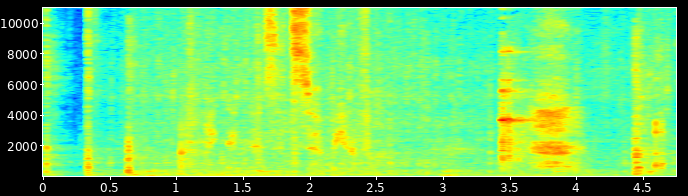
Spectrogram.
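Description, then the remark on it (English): Pots and utensils clink and clatter in a few sharp, scattered knocks, with a brief rattling burst near the end over a low background hum and faint murmured voices, as a cook prepares two dishes for a Thanksgiving table in a spacious, light-filled kitchen in Atlanta. “In a spacious, light-filled kitchen in Atlanta,”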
